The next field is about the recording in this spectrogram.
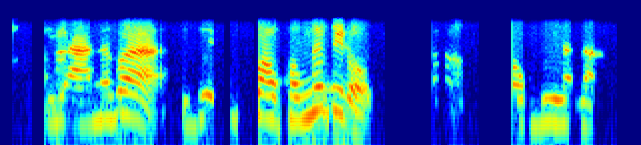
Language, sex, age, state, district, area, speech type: Manipuri, female, 45-60, Manipur, Kangpokpi, urban, conversation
